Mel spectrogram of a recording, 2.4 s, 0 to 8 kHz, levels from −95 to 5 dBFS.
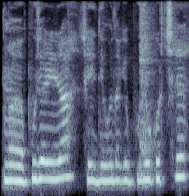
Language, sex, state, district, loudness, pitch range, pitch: Bengali, male, West Bengal, Dakshin Dinajpur, -14 LUFS, 240-270 Hz, 255 Hz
